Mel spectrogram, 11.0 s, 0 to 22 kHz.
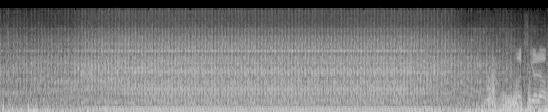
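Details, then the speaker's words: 2018 Cummins 6.7 diesel right after restart following fuel filter change (manual warns may run rough until air purged): started right up, steady even idle, clean rhythm, no misses or knocks. "so so far so good seems to be running relatively smooth as of right now"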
